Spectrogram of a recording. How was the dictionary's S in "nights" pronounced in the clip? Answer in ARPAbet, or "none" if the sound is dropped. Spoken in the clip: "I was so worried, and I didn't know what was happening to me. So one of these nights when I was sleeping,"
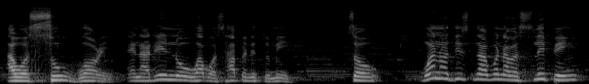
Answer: none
